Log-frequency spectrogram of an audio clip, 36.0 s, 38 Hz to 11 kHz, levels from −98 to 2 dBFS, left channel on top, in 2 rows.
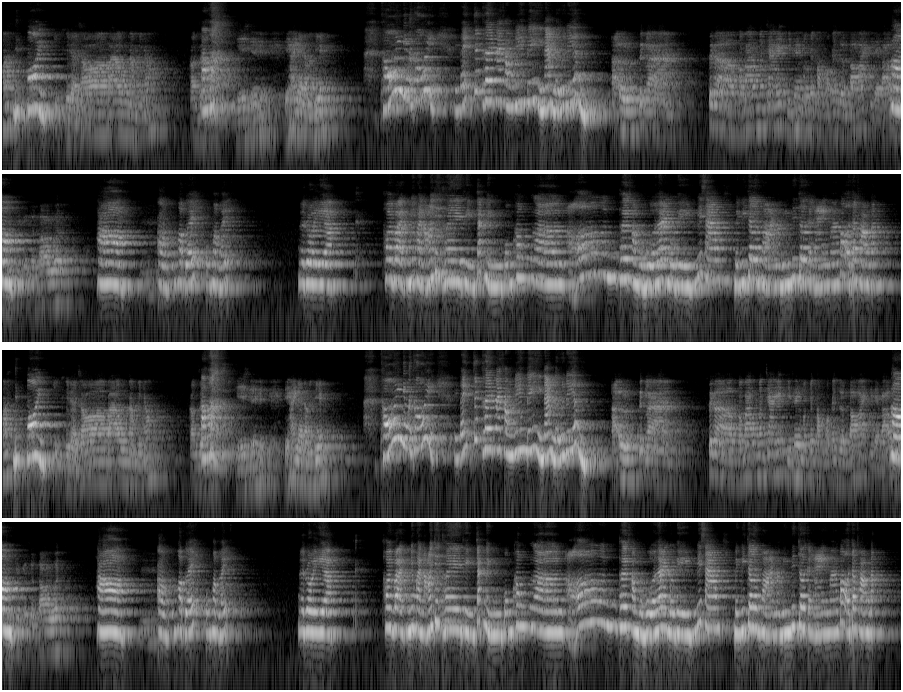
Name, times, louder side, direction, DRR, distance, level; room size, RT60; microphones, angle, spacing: voice 1, 0.2-0.9 4.0-4.3 7.2-11.7 17.8-18.2 19.9-20.4 21.1-22.5 23.9-24.6 25.6-35.4, right 4 dB, 45° right, 3 dB, 0.4 m, -30 dB
voice 2, 1.0-3.0 3.7-6.5 12.2-13.4 14.1-19.2 20.7-21.1, right 2 dB, 65° right, 0 dB, 1.3 m, -43 dB
12.0 x 4.6 x 2.4 m, 1.4 s
head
